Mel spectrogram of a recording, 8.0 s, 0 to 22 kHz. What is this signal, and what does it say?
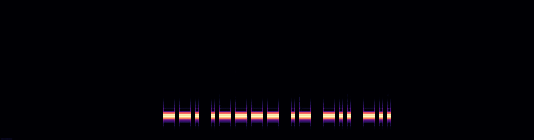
Morse code, heard as a keyed tone, about 20 wpm, 700 Hz. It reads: G1ADD
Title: DXCC-100 Call Signs - 5 Characters - 20wpm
